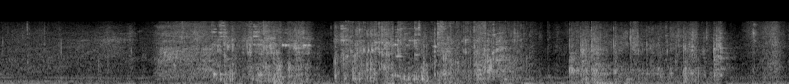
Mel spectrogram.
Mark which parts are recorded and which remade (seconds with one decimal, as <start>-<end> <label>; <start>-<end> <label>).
0.0-1.3 recorded; 1.3-3.1 remade; 3.1-3.7 recorded; 3.7-4.2 remade; 4.2-7.9 recorded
